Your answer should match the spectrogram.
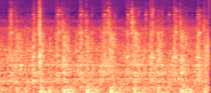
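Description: Domestic electric sewing machine running and stitching, with a steady rhythm of about five beats a second, sewing through several layers of folded fabric.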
